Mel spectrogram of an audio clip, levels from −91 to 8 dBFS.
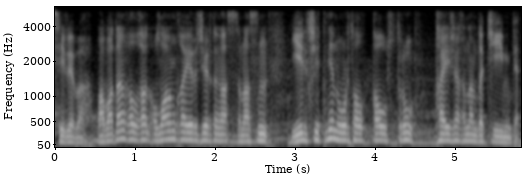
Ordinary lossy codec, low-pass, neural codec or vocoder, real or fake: none; 5.4 kHz; autoencoder, 48 kHz, 32 numbers a frame, DAC-VAE, trained on Japanese speech; fake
